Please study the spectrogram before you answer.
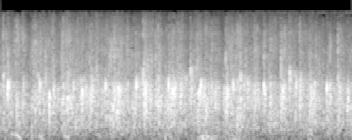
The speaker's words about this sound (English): Kennedy Center, this is really exciting for me to be performing here actually right now. All the history, let's clap it up for where we are right now.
